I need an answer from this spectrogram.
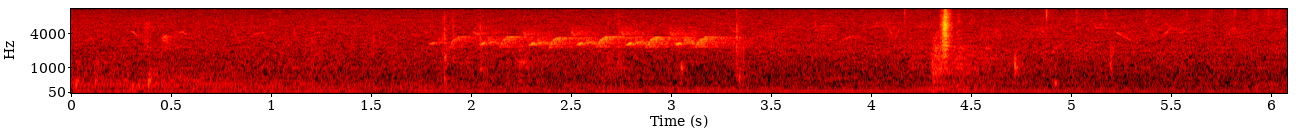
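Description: A bird's quick series of about seven high chirps, about two seconds in, over a faint steady low hum; a little later a single sharp click.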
